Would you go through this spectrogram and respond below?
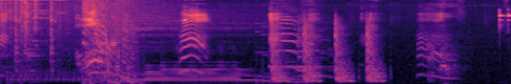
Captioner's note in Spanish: Golpes en vidrio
